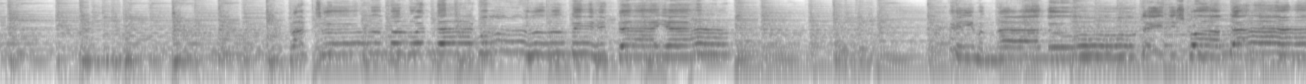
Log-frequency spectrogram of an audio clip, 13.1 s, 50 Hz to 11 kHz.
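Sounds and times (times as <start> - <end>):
strummed acoustic guitar: 0.0 - 13.0
man singing: 2.7 - 7.9, 9.3 - 13.0.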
